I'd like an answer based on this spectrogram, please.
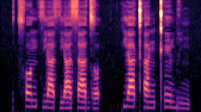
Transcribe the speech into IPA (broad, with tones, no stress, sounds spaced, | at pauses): t͡sʰ ɔ˧ n t͡s j a˨˩ s j a˨˩ s a˧ d͡z ɔ˨ t̚ | k j a˦ kʰ a˧ ŋ kʰ ẽ˦ b i˨˩ ŋ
